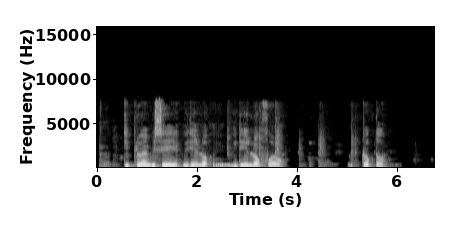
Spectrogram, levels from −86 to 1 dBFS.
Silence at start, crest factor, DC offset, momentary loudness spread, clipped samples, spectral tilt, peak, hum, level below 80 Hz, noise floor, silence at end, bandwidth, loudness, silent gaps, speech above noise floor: 0.55 s; 18 dB; under 0.1%; 12 LU; under 0.1%; -6.5 dB/octave; -2 dBFS; none; -48 dBFS; -47 dBFS; 0.95 s; 8 kHz; -19 LUFS; 3.94-4.01 s, 4.92-5.01 s; 29 dB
